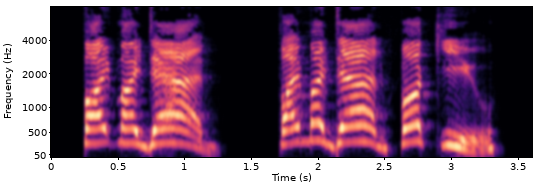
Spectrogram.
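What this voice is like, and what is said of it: Screaming. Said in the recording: “I'm screaming that.”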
